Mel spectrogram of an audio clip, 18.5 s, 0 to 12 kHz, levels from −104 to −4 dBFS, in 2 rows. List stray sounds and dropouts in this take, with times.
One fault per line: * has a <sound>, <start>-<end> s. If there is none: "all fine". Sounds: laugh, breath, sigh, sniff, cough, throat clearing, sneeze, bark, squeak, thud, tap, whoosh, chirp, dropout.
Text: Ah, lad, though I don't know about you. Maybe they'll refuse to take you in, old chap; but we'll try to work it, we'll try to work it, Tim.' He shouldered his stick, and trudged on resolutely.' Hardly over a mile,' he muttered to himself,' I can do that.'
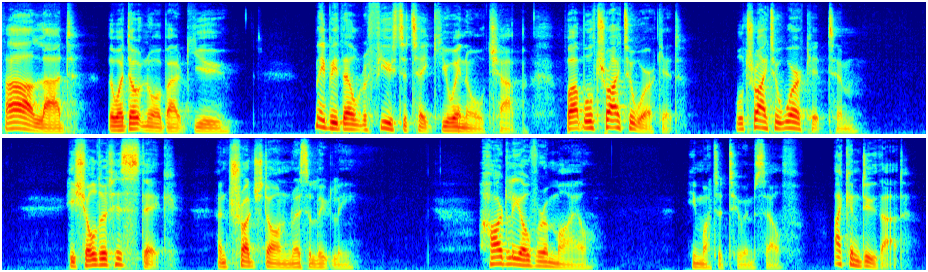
all fine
